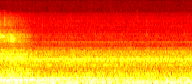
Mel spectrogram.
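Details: Endoscopic ear wax microsuction of hardened wax behind hairs in the ear canal: a steady rushing hiss with a low hum as the suction tube works.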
